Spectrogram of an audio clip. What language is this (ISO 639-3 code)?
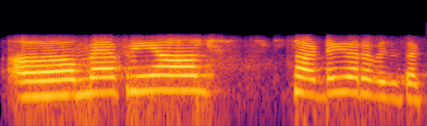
pan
